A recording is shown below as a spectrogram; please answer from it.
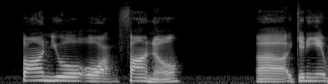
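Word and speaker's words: Faneuil: The name of this building is pronounced fuel or fo.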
